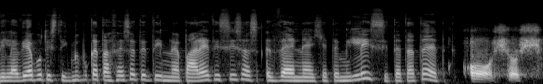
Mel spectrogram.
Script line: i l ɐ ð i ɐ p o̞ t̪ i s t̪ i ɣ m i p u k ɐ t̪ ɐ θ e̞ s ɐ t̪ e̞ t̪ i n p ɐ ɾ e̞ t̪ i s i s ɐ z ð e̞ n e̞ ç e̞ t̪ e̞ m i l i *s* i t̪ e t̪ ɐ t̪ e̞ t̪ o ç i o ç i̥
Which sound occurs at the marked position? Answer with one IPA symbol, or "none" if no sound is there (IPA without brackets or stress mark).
s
